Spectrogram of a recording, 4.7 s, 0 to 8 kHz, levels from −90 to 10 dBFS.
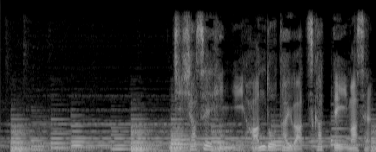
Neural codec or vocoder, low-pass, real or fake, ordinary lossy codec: none; 7.2 kHz; real; none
